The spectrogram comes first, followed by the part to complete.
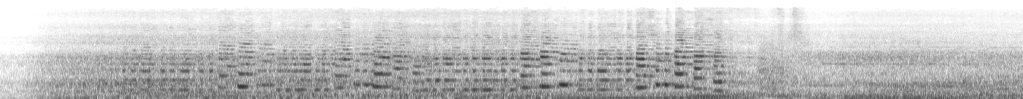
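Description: A truck's musical air horn playing a short tune of several notes, stepping up and down in pitch, for about five seconds. Under it and after it, the low diesel engine rumble of the slow-moving trucks.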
